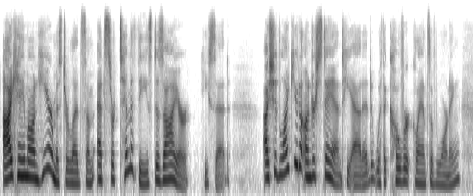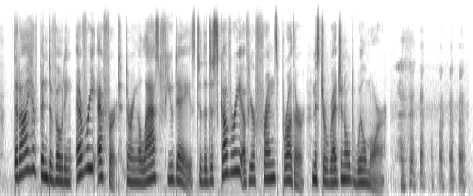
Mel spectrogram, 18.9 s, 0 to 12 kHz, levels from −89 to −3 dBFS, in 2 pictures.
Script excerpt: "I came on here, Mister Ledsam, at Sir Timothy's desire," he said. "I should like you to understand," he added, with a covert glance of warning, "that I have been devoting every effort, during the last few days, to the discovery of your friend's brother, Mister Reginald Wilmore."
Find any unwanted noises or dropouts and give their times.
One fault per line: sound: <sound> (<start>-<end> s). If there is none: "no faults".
sound: laugh (17.3-18.8 s)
